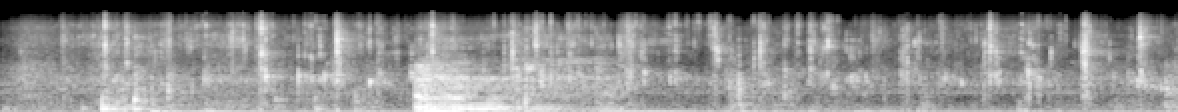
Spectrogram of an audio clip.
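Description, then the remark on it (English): Wet, squishy gum chewing with smacking and clicking mouth sounds in an irregular rhythm, loud, with a brief murmur of voice partway through. “Now we're going to make chewing noises. This is the chewing noises portion of the program.”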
